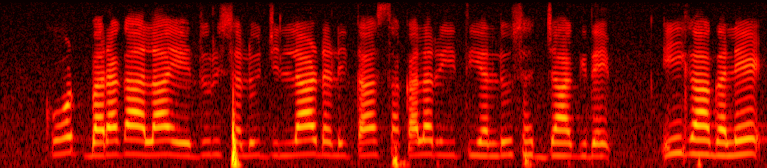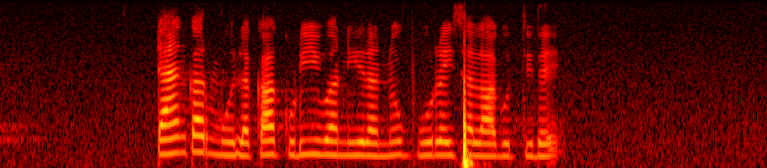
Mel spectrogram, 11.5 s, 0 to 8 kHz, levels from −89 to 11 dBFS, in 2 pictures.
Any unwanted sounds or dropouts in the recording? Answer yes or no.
no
